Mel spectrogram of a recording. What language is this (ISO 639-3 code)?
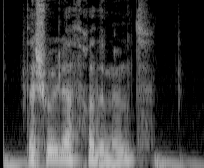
kab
